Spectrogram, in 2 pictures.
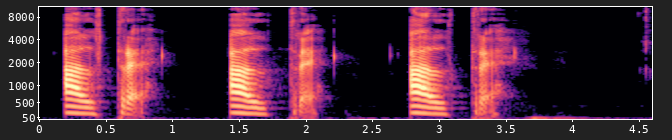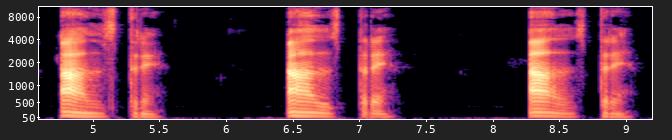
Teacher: And then eventually, with a bit of practice, if you keep going and get faster and faster, you get a T followed by the flicked Italian R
